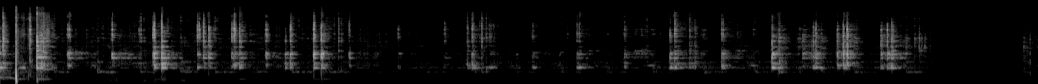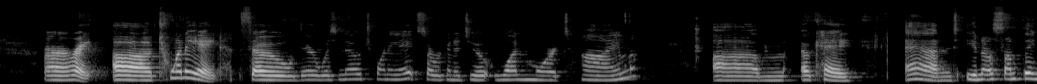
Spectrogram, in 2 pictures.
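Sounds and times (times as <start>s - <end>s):
spinning prize wheel clicking: 0.0s - 9.3s
speech: 10.8s - 16.8s, 17.5s - 20.7s.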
